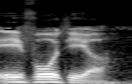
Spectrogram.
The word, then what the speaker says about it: Evodia: If you wonder what that tree is, this is called, well, we pronounce it Evodia.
